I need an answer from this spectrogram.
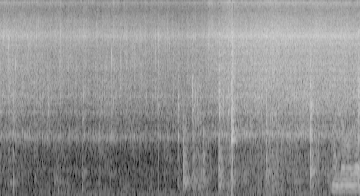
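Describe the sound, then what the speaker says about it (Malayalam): Chopped onion fries in oil for masala dosa filling, a soft, continuous sizzle with scattered stirring clinks and scrapes that grow a little louder toward the end. "ഡ്രൈ ആയി വരുന്ന സമയത്ത് ഇതിലേക്ക് അരിഞ്ഞു വെച്ച ഉള്ളി ഇടും."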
